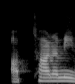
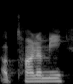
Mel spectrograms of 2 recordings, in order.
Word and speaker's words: Optonome: Optonome, now I know it. I used to pronounce it Opton O or whatever. Now I know how to pronounce it, Optonome.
